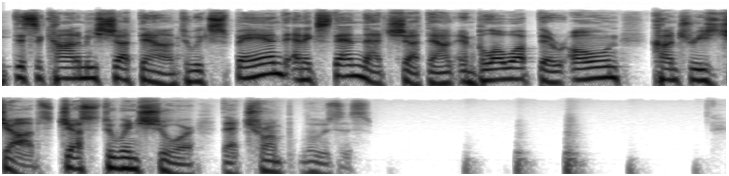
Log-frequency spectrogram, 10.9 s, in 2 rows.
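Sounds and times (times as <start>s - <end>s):
speech: 0.0s - 8.2s
foot banging on the bottom of a desk: 9.3s - 9.8s.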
